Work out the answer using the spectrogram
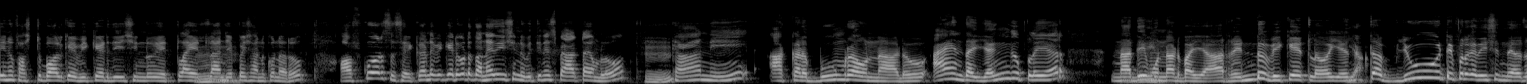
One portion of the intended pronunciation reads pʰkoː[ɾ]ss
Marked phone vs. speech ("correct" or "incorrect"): correct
